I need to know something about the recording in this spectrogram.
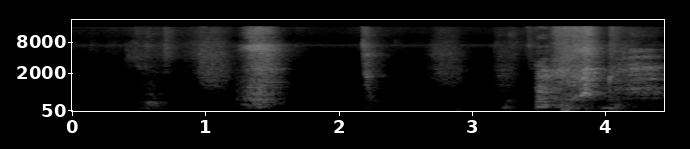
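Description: A series of short, breathy puffs of air, about six of them at uneven intervals, the loudest a little over a second in and a longer run near the end.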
